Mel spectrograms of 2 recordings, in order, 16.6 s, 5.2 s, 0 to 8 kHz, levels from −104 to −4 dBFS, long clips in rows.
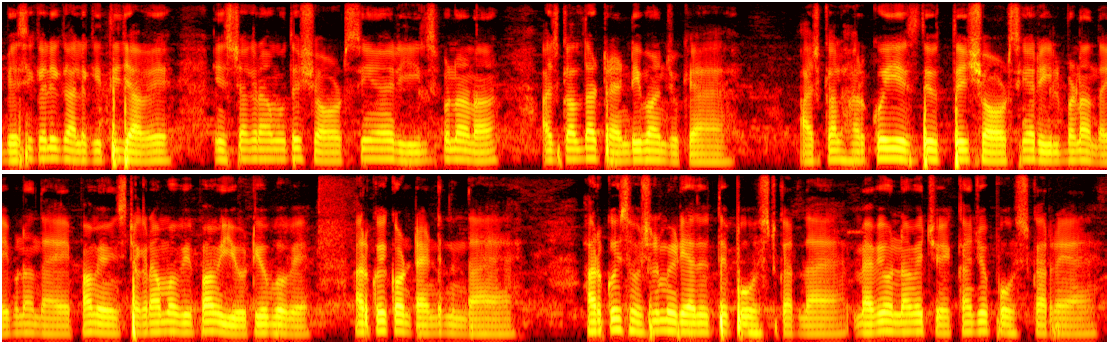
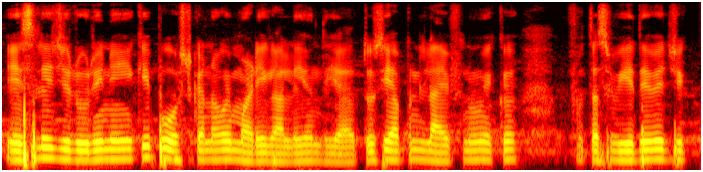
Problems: constant background noise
